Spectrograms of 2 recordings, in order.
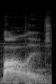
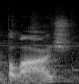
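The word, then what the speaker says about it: Ballage: you say his name you guys are telling me it's not Balaji it's more balázs so I'm from Oklahoma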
